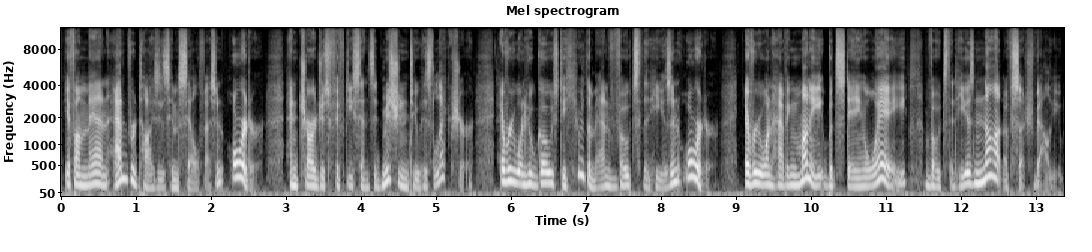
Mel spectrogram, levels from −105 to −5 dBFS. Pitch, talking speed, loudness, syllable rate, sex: 155 Hz, 195 wpm, -21 LUFS, 5.8 syllables/s, male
